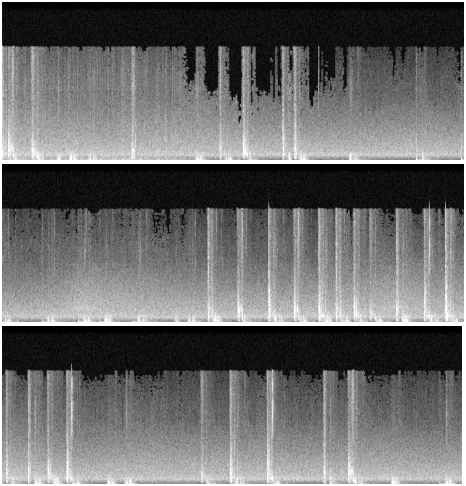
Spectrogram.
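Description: Footsteps crunch steadily on loose gravel.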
